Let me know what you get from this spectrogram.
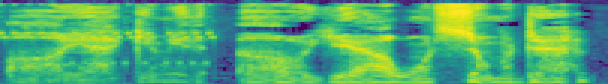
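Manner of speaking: low, very soft craving voice; greedy bird. Acted. Playing the bird feasting on his brain, hushed relish. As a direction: murmur it low, as if savouring a meal. Plays the bird eating thoughts.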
